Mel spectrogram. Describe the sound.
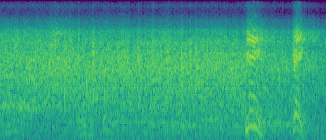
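An audience claps in a steady, dense wash of applause that continues throughout, with a couple of short raised voices cutting in near the end.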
